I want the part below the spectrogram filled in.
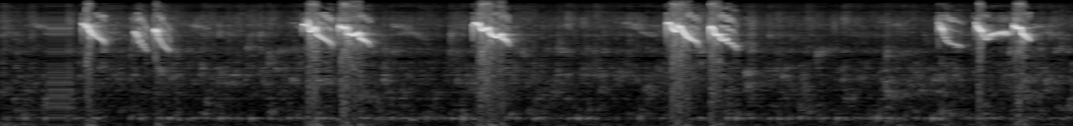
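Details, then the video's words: Oriental white-eye singing in the 'nembak' style meant for tutoring caged birds: piercing high notes sweeping downward, grouped in pairs and triplets at roughly one-second gaps, with a soft steady hum underneath. "Suara burung masteran pleci nembak paling ampuh"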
